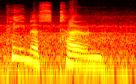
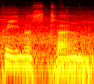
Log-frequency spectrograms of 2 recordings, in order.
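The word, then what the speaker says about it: Penistone: across at this roundabout penis tone you said penis yep there is a place called penis turn you'll find is pronounced Peniston ha my until expand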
